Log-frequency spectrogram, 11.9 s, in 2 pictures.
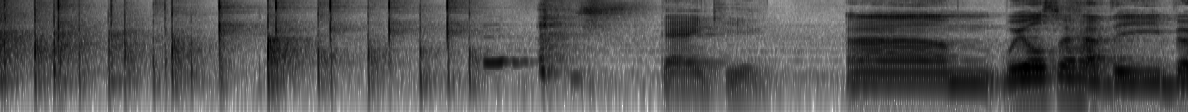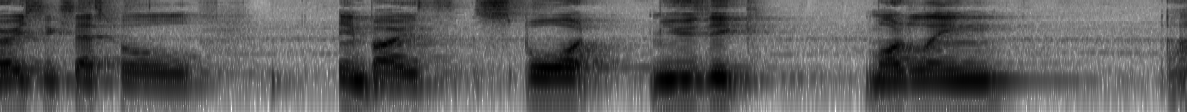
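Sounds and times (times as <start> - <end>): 
scattered applause from a small audience: 0.0 - 2.5
speech: 3.3 - 11.1.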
